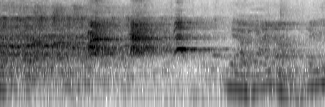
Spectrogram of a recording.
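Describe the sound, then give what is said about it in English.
A few sharp dog barks ring out in quick succession at a doggy daycare during a comedy set, loud, over a steady murmur of indistinct voices, followed by a lower whining, yelping sound near the end. “Sometimes people laughed at my jokes in between dogs barking and me fucking petting dogs and people cleaning up pee and shit during my set.”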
